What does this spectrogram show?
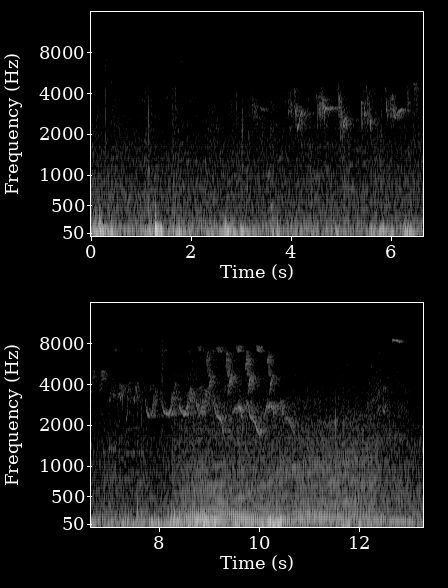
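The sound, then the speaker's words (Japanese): Many birds chirp and warble in repeated bright phrases outdoors in fine weather, moderately loud, recorded during a walk, over steady footsteps and a low rumble of movement. “今日は天気がいいので鳥がいっぱい鳴いてます鳥のさえずり録音です”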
